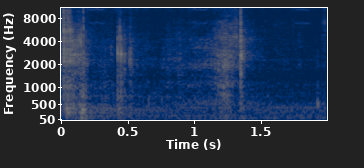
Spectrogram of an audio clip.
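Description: Tarot cards being handled on a table: a few faint taps as cards are picked up, and a short soft slide of card on card past the middle.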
